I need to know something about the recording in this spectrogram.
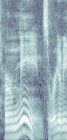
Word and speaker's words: Hermine: we're recycling this name it's not hermione for all the people who read harry potter it is officially pronounced hermine so we're going to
